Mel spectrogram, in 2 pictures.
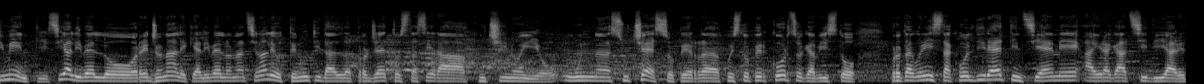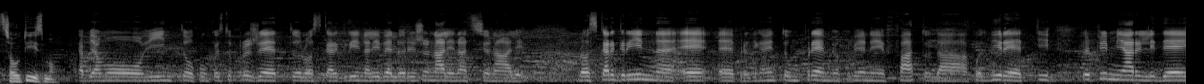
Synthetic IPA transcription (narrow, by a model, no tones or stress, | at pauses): iment̪isiːalːivɛlːoɾed͡ʒonaːlek̟ealːivɛlːonat̪sjonaːleot̪ːenuːt̪id̪alpɾod͡ʒɛt̪ːost̪asɛːɾakut͡ʃiːnoiːounsut͡ʃːɛsːoperkwest̪operkorsokeavːist̪o | pɾot̪aɡonist̪akold̪iɾɛt̪ːinsjɛːmeajɾaɡat̪sːid̪iaɾet̪sːoawt̪izmo | abːjaːmovint̪okoŋkwest̪opɾod͡ʒɛt̪ːolɔskarɡɾinalːivɛlːoɾed͡ʒonaːlenat̪sːjonaːlelɔskarɡɾinɛpːɾat̪ikament̪eumpɾɛːmjokevːjɛːnefat̪ːod̪akold̪iɾɛt̪ːi | perpɾemjaːɾelid̪ɛː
